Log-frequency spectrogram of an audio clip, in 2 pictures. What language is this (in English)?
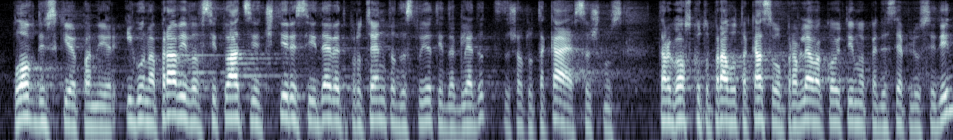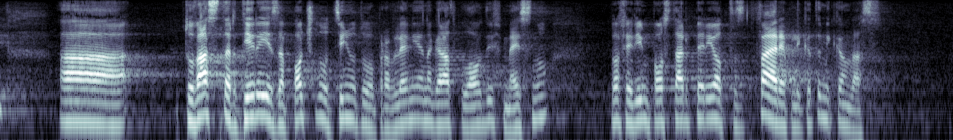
Bulgarian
